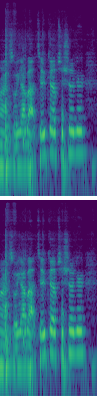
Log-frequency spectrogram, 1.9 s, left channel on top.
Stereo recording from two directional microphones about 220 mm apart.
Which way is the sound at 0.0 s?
20° left (ahead or behind).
